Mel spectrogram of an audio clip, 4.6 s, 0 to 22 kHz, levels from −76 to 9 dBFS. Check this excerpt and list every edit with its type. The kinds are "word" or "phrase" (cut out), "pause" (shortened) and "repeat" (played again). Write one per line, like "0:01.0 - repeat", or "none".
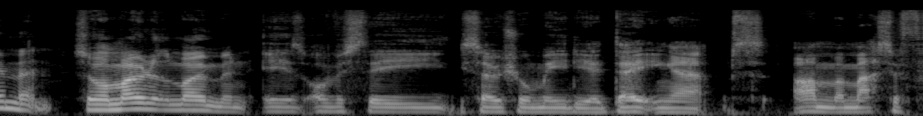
0:02.3 - word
